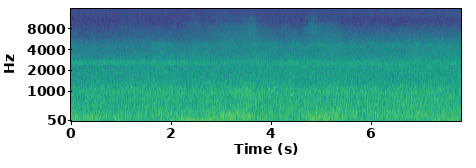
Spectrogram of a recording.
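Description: V/Line N class diesel-electric locomotive approaching from a distance with its passenger train: a low, steady rumble with no distinct events.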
